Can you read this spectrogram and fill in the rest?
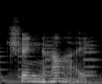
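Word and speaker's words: Qinghai: what a horrible existence to these people Chinese Q is pronounced like chess so it's Ching Hai but then why would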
